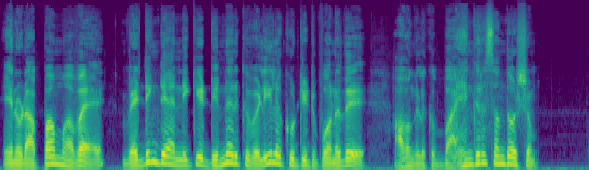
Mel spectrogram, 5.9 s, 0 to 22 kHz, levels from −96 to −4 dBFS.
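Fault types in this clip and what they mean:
No fault types are present in this clip.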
